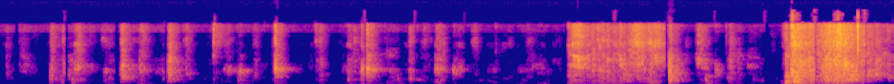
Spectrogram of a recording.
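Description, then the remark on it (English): A sleeping dog whimpers while dreaming, in a string of short, soft, broken yelps, followed by two louder, rougher bursts of muffled whining and huffing near the end, with no talking. “What was that dog dreaming about?”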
